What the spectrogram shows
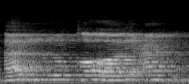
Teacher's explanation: kalau kita baca alif lam, al itu nggak ada gunnah di situ, jadi nggak ditahan.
